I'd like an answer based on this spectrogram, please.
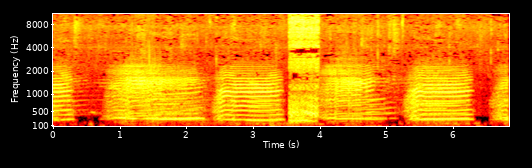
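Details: Several frogs call in water, their long buzzy droning notes following one another almost without pause, one voice slightly lower than the other, a sharp splash or knock cutting in midway.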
